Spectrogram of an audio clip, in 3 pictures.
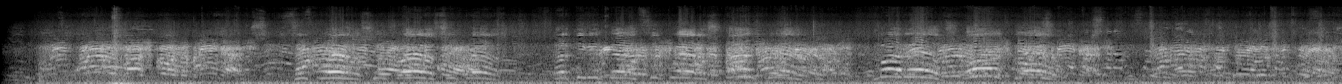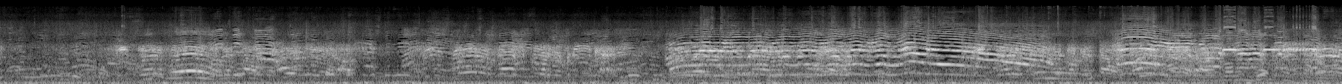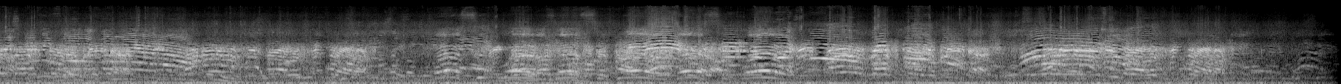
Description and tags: Portugese market traders
Noisy market traders competing for your attention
